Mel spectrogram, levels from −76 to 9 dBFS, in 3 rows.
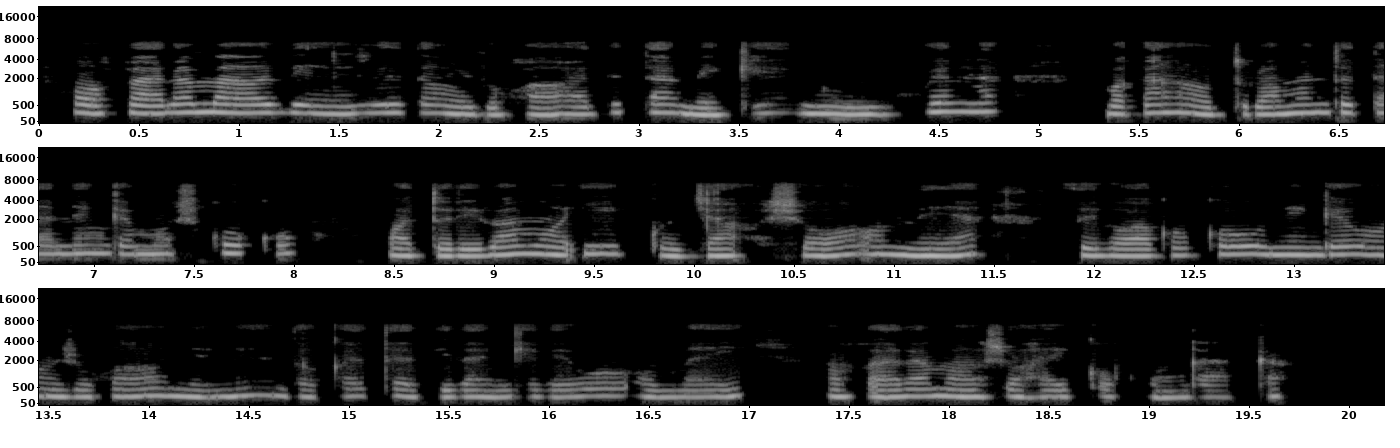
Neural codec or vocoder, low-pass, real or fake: vocoder, 44.1 kHz, 128 mel bands every 512 samples, BigVGAN v2; 7.2 kHz; fake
